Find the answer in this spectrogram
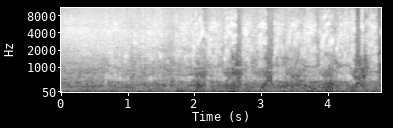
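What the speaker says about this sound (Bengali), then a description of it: "এবার ওই বাটিরই হাফ বাটি জল নিয়েছি, জলটা দিয়ে দেব" Water poured into a hot pan of semolina mixed with ripe palm pulp gives a loud, close, sustained steaming hiss that fluctuates and breaks up toward the end.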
